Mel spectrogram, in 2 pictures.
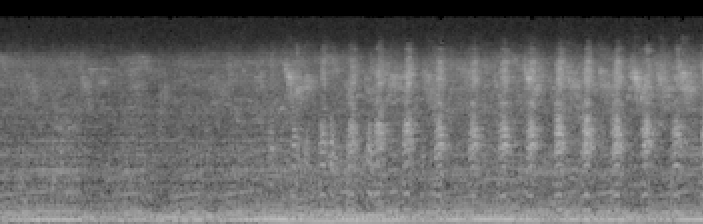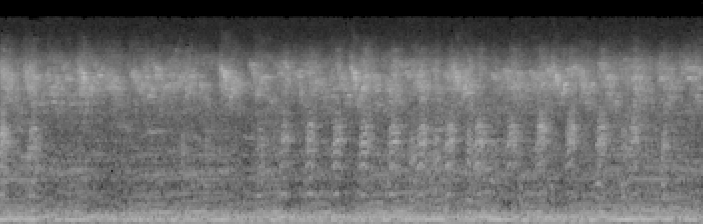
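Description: Birds calling in a rapid run of short, sharp calls, several a second, starting a few seconds in, over a steady low hum.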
